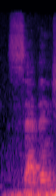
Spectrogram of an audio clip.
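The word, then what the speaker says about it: Sevyn: Liquid Courage by Savin Streeter. – Wait, by who? – Seven Streeter. – Seven, sorry. Why did I say her name like that? – Seven.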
